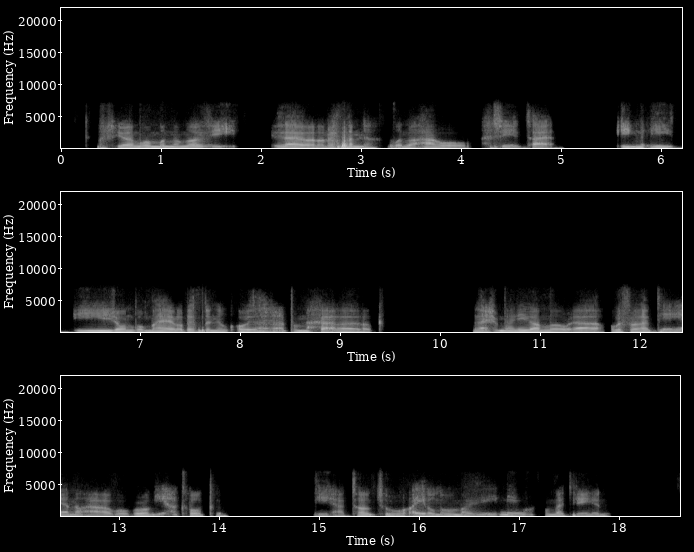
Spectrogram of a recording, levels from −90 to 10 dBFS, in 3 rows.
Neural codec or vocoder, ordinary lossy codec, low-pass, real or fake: codec, 16 kHz, 0.5 kbps, X-Codec, HuBERT features, trained on general audio; Opus, 24 kbps; 7.2 kHz; fake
